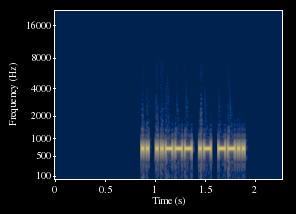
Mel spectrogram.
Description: Morse code, heard as a keyed tone, about 51 wpm, 700 Hz. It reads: I2AZ
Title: DXCC-100 Call Signs - 4 Characters - 50wpm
